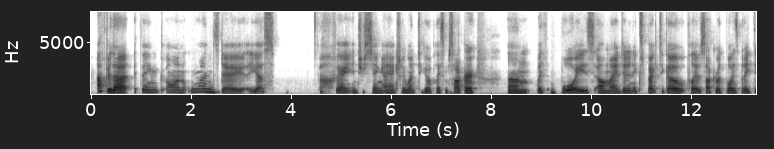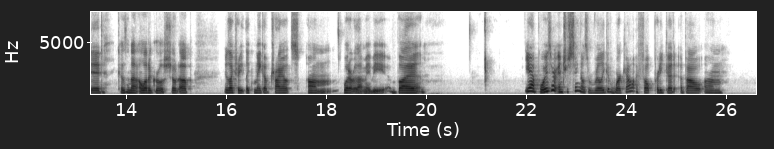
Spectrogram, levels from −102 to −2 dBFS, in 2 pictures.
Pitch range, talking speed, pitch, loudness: 195-230 Hz, 160 wpm, 205 Hz, -21 LUFS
